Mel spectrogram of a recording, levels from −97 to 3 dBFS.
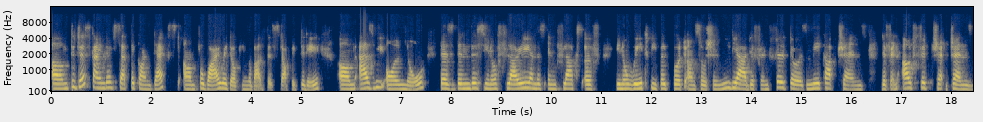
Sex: female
